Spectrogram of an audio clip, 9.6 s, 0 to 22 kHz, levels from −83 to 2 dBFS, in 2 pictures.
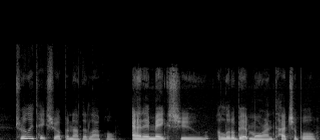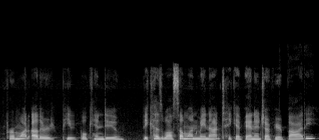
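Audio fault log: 1.98–8.98 s, input switched to a poorer device: after "you up another level" the sound turns duller, with nothing above 11.4 kHz. Level shifts by about 5 dB. A new noise floor sits well below the signal. There is no gap at the switch. A change of microphone is the likely cause.
5.85–5.93 s, short stall from a late packet: a packet arrived late and the jitter buffer ran dry. The last sound is held for 59 ms, then playback resumes where it stopped. Nothing is lost, but the stretch adds 59 ms of delay.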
